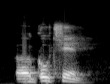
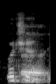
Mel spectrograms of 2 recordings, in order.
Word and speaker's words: Guqin: You actually played the ancient Chinese zither, or how's it pronounced? – Guqin. – Guqin.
